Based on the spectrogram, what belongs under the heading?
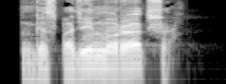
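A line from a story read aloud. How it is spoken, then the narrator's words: Cold. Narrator (Russian): холодно сказал Илла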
